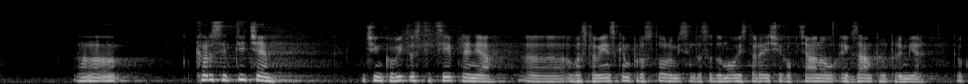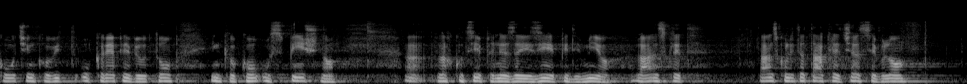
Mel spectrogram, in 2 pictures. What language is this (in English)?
Slovenian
